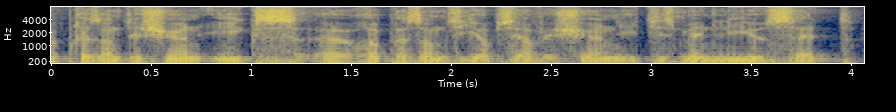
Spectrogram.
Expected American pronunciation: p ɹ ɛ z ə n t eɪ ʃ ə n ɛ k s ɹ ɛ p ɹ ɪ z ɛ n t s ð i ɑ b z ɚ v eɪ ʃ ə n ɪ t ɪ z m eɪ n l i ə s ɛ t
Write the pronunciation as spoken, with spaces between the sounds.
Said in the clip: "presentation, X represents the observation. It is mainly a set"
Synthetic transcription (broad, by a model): p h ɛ z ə t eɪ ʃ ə n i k s ɹ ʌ p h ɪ z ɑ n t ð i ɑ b s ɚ v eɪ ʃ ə n ɪ t ɪ z m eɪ n l i ə s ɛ t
